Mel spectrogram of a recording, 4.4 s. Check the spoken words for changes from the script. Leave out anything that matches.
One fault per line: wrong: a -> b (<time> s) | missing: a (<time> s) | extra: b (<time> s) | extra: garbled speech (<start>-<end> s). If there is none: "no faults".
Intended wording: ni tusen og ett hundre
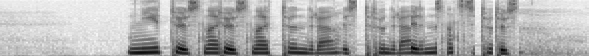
extra: tusen (1.7 s)
extra: garbled speech (2.6-3.9 s)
